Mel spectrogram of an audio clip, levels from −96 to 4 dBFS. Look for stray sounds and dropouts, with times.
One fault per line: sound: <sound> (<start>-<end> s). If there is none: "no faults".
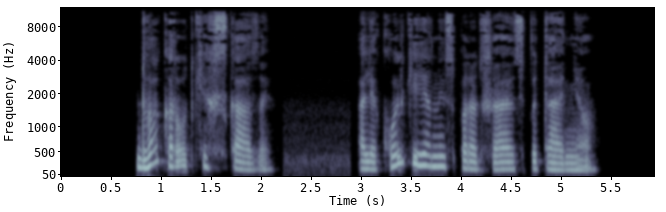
no faults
